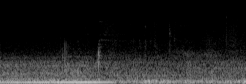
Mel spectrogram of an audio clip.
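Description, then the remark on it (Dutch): Steady low road and engine rumble from a car driving in traffic near a truck, with a deep droning hum in the first half that fades out, leaving a continuous roar. “En ik moest even goed naar een vrachtwagen kijken.”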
